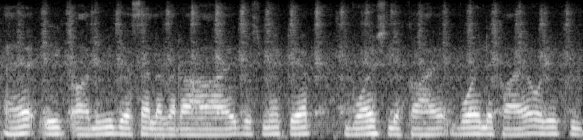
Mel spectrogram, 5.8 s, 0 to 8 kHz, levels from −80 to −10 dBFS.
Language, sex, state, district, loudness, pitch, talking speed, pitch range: Hindi, male, Uttar Pradesh, Etah, -16 LUFS, 130 Hz, 175 wpm, 125-135 Hz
